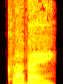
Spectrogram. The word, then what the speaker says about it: clave: Etymology, Anglicized pronunciation, clave.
